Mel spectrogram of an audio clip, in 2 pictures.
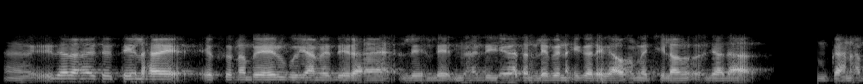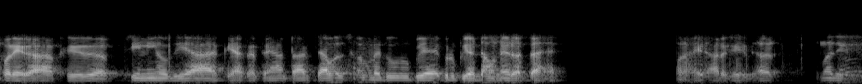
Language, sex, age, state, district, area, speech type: Hindi, male, 30-45, Bihar, Vaishali, urban, conversation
